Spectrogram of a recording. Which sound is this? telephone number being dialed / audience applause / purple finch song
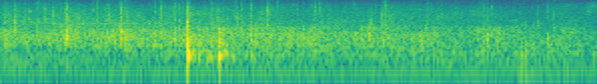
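audience applause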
